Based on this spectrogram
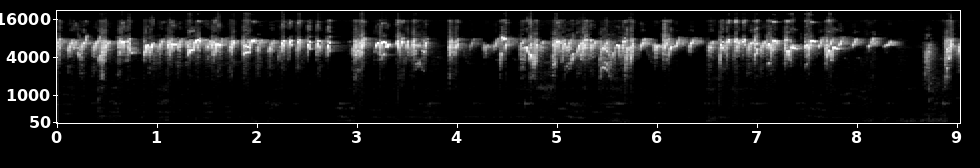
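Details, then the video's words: An energetic crimson sunbird chatters without letup. The song is a stream of sharp, high-pitched chips and thin whistles, slightly uneven in loudness, ending in a short pause and a final burst. "burung sepahraja ribut"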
